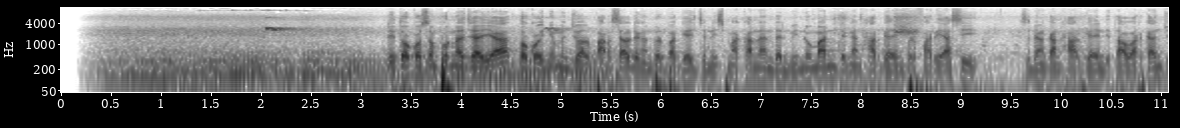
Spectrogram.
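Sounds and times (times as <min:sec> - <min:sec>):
road traffic hum: 0:00.2 - 0:10.5.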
